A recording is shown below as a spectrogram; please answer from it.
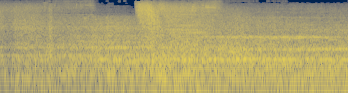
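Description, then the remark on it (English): A subway train surges through a tunnel with a steady, loud rumble, a brief high whooshing hiss rising over the noise midway through. No voices are heard. “In fast motion, traffic streams across Times Square and a subway train surges through a tunnel.”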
